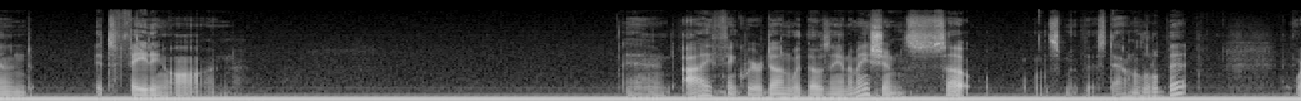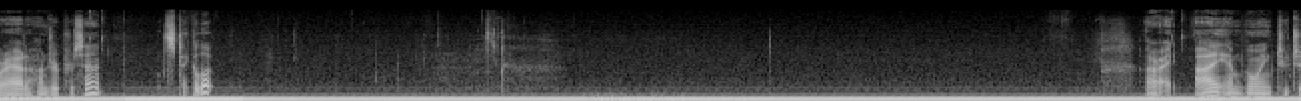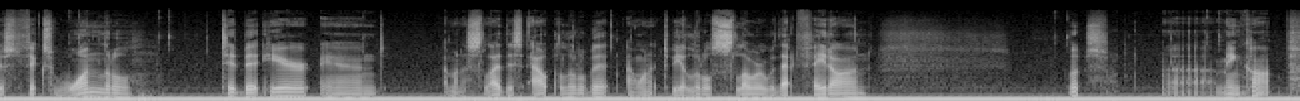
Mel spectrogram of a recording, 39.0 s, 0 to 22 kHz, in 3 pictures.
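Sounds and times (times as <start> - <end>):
mains hum: 0.0 - 39.0
faint click: 27.6 - 28.2.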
